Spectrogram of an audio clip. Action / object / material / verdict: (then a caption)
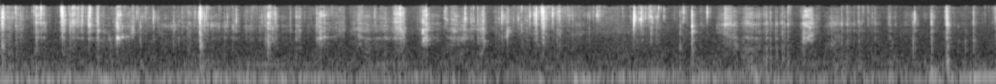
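scrape / bar of soap scraped with a knife blade / soap / none. A utility knife blade repeatedly scrapes thin, crisp flakes off a small, solid white bar of soap held in the hand. The sound is a quiet, bright run of dry scraping and crackling, with many short, sharp ticks and almost no low end.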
